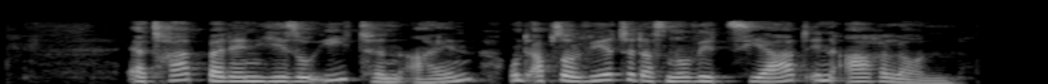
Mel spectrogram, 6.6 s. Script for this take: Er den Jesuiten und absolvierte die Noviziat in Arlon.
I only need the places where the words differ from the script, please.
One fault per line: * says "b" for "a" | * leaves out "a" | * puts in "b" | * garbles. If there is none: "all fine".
* puts in "trat bei"
* puts in "ein"
* says "das" for "die"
